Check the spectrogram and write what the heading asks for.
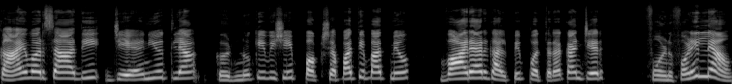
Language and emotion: Goan Konkani, angry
